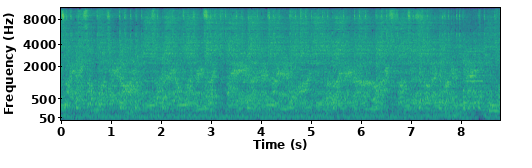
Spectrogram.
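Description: Heavy metal band playing live and loud, with distorted guitars, bass and a pounding drum kit.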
